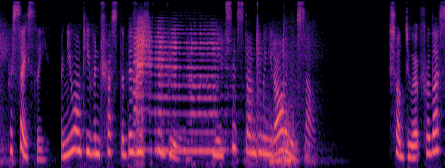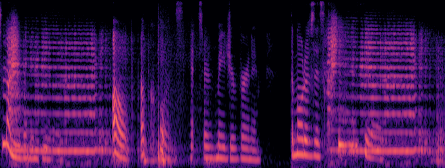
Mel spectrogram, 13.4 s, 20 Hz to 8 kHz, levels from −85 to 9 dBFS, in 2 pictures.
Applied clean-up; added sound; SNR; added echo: neural mask model RNNoise.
